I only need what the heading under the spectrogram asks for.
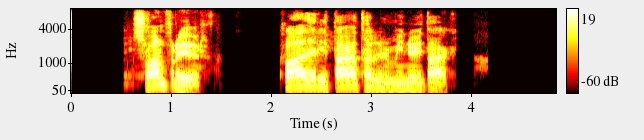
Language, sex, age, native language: Icelandic, male, 18-19, Icelandic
